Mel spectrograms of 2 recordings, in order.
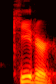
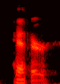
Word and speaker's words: Keter: Uh yeah, keater class too. Oh god. I think No, it's Keter. That's how it's pronounced Ker.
